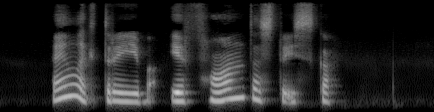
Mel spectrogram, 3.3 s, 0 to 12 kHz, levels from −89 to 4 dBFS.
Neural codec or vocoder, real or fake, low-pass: codec, 24 kHz, 0.9 kbps, WavTokenizer, large speech release; fake; 10.8 kHz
